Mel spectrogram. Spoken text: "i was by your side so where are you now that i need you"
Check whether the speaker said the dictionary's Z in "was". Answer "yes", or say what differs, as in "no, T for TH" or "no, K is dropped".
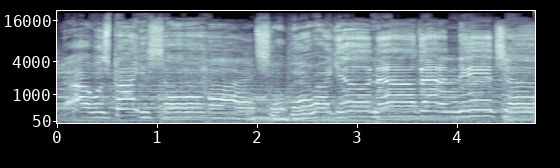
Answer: yes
